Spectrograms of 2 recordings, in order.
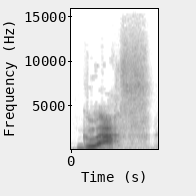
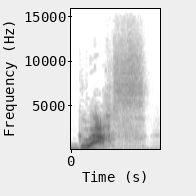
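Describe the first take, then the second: First: Grass with a short flat a as in cat; northern grass. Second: Grass with a long ah as in car; British grass. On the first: Teacher modelling the American and northern grass. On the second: Teacher modelling the southern British grass. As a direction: draw out the ah in grass. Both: Shown as a demonstration. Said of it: "I've put grass twice".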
